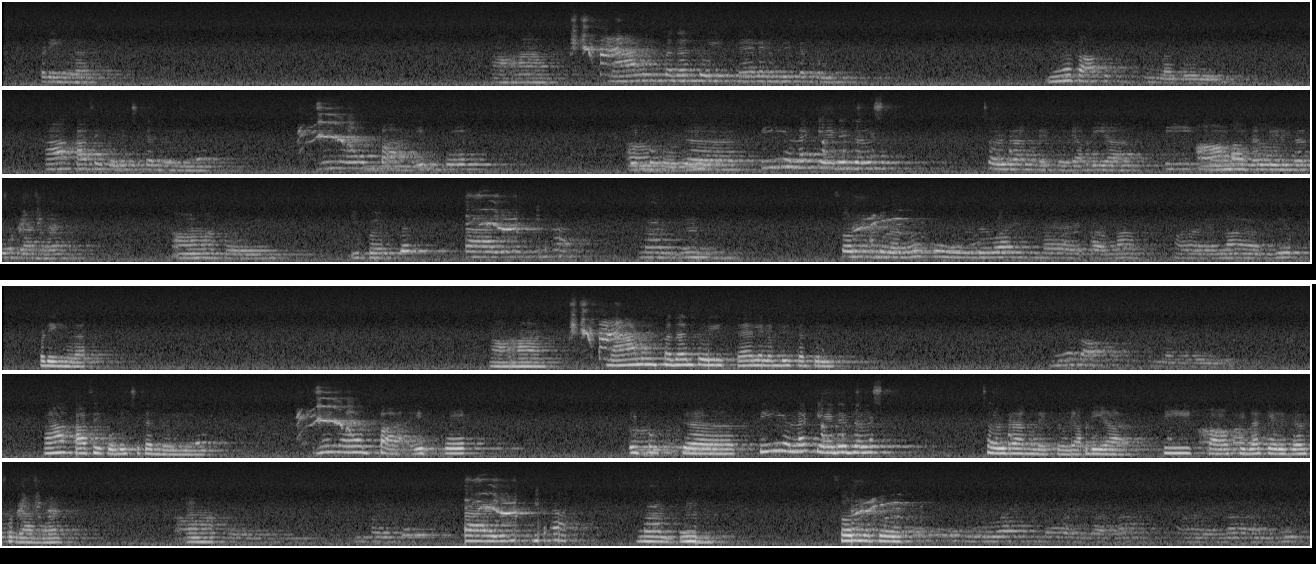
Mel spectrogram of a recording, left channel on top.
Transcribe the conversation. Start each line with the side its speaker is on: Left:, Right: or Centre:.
Right: அப்படிங்களா ஆ ஆ நானு இப்பதா தோழி வேலல்லா முடிச்ச தோழி
Left: நீங்க காஃபி குடிச்ட்டீங்ளா தோழி
Right: ஆ காஃபி குடிச்சுட்டேந் தோழி நீங்கப்பா
Left: ம்
Right: இப்போ இப்போ
Left: ஆ தோழி
Right: டீ யெல்லா கெடுதல்ஸ் சொல்றாங்களே தோழி அப்டியா டீ காஃபிலா
Left: ஆமா தோழி
Right: கெடுதல் சொல்றாங்க
Left: ஆமா
Right: ஆ
Left: தோழி இப்ப இருக்க
Right: ஆ <unintelligible> ம் ம் சொல்லுங்க
Left: அந்த
Right: தோழி
Left: அளவுக்கு இதுவா இல்ல இப்ப எல்லா எல்லா வந்து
